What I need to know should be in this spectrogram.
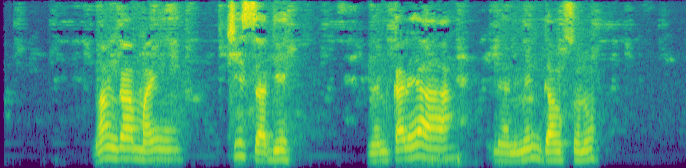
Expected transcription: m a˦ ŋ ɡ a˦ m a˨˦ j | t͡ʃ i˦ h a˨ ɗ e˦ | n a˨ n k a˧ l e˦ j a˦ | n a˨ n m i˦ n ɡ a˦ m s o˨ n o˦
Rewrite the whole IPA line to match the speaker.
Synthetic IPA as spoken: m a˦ ŋ ɡ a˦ m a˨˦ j | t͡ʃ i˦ s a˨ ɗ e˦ | n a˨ n k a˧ l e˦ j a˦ | n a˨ n m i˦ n ɡ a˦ ŋ s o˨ n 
